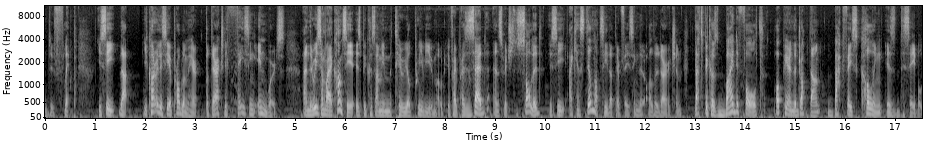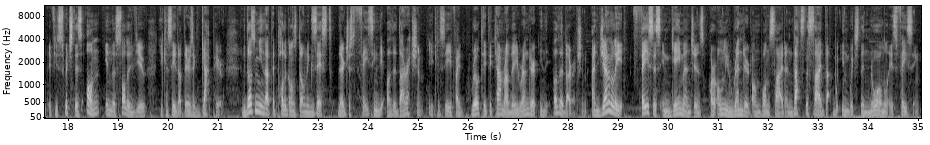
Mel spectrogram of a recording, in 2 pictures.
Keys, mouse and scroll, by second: 0.5 Tab, 0.7 click, 8.4 z, 14.7-18.2 drag, 20.1 middle click, 21.8 middle click, 24.0-25.3 middle drag, 25.4 shift+drag, 25.6 shift+middle click, 26.1 middle click, 26.4-27.3 middle drag, 27.3 click, 28.1 middle click, 28.8 shift+middle drag.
